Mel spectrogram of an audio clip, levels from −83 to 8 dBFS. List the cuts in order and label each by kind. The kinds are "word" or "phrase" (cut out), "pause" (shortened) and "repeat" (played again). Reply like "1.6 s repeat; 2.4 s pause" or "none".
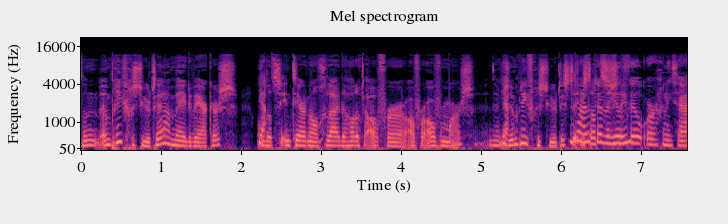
2.1 s pause; 3.5 s word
